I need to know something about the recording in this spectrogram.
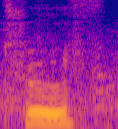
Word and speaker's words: Trvth: out it's the uh it's kind of hard to pronounce it's true the truth i would want to say truth but instead of you it's a v so i don't know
